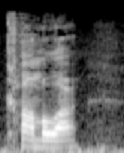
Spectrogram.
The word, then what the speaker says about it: Kamala: I think the official pronunciation is Kamala.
